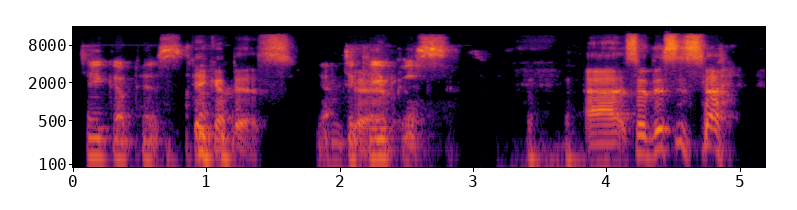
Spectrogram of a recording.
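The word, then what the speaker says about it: Tepusquet: but we call it take a pissed but that's the that's the Chumash pronunciation is take a piss take a piss uh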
